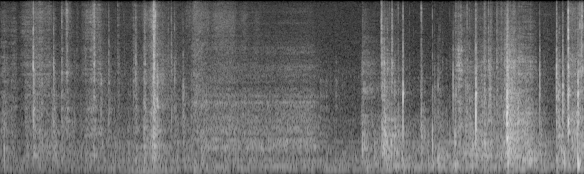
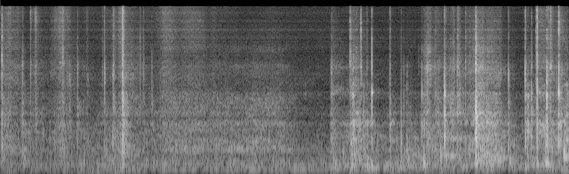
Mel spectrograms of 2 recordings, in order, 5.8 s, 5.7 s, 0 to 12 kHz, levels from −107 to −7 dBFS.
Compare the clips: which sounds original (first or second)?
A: first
